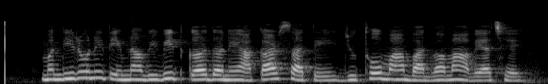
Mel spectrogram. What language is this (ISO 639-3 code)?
guj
